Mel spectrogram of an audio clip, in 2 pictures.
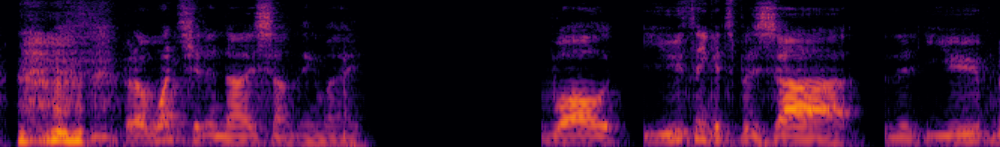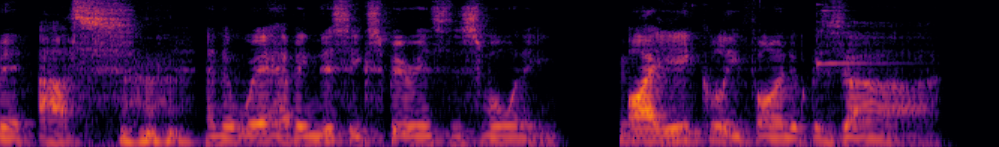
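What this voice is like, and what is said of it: Australian accent. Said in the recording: “I can hear that Aussie accent”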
